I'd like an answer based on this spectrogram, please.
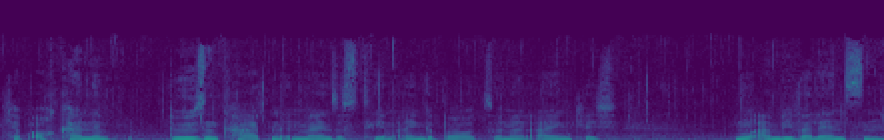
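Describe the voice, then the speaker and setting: The delivery is fairly quick but broken by long, frequent pauses, with monotone, flat intonation. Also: woman, very deep, low pitch for a woman. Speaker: radio play author and game leader. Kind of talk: radio play conversation. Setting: studio. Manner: sudden shifts between loud and soft; erratic, jumpy delivery.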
